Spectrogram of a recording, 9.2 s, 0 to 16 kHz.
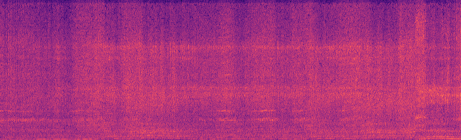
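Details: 1979 Ski-Doo Everest 444 liquid-cooled twin two-stroke snowmobile, first start in 3 years with fresh gas: buzzy steady even run, picks up cleanly with throttle, no stumbles or knocks; running healthy.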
